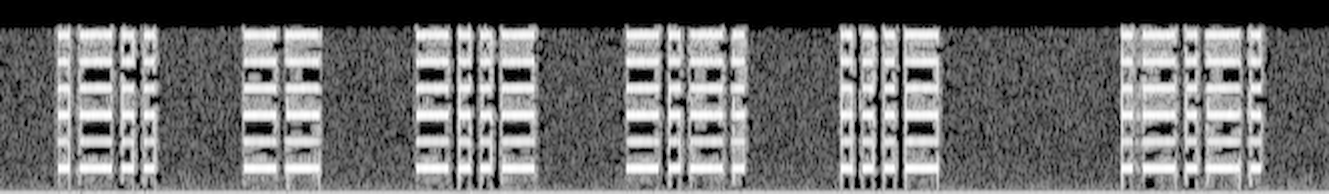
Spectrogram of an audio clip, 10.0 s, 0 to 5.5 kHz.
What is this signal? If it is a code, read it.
Morse code, heard as a keyed tone, about 15 wpm, spaced as for 8 wpm, 2250 Hz. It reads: LMXCV<AR>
